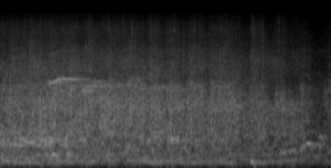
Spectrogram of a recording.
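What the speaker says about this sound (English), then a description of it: "I'm waiting for you guys to applaud." An audience at a talk on fake news and media literacy applauds, steady close clapping filling the whole stretch with no talk over it.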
